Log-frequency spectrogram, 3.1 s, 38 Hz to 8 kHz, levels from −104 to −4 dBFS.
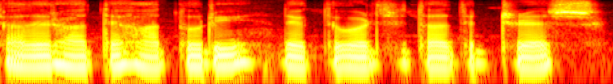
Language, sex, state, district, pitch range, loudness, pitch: Bengali, male, Tripura, West Tripura, 110-140 Hz, -15 LUFS, 115 Hz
